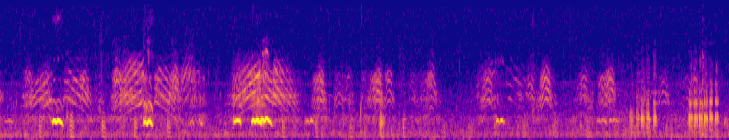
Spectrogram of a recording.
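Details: Several short whistled notes from a northern pintail, bunched in the first few seconds and then fading, with faint rustling behind.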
